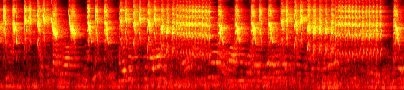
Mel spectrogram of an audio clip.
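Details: Long-tailed shrike singing, used as a lure to set silent shrikes singing: harsh scratchy chattering notes mixed with squawks and rapid repeated bursts, high and dense, with brief low whistled tones underneath.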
